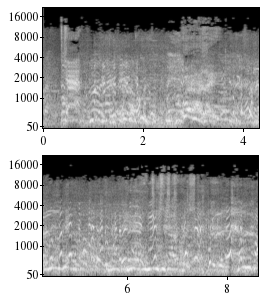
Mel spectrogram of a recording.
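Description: Several people talking at once, their voices overlapping in close chatter.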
